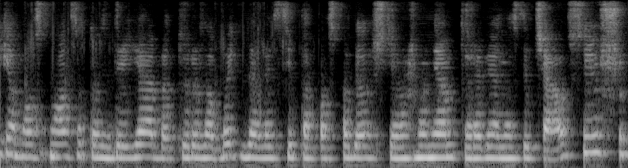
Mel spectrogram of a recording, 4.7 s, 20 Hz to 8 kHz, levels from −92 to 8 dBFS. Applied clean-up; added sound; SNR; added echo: neural separator model SepFormer DNS4.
